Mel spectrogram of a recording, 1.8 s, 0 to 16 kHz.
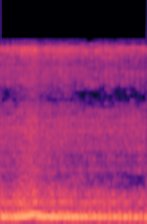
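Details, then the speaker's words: Kawasaki GPZ500S (Ninja), 498cc parallel twin, freshly serviced after rebuild, easy start, still cold and warming up, exhausts not yet bracketed: even, crisp note revving freely with steady firing, no knocks or misses; running sweet. "a surprisingly easy start they could have been filled in the carburetors go s pretty cool need to warm up a bit"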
